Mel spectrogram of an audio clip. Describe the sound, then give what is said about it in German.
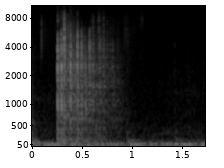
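Dice clatter briefly across a hard tabletop, a quick rattling burst of small clicks that settles within about half a second, fairly loud, followed by quiet background noise. “Uns hätte man das Würfeln verbieten.”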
